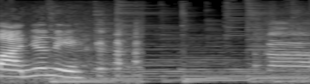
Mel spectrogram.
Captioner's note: laughs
